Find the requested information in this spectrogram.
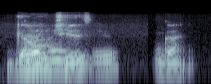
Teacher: Well, talking about reduction of to, long u turns into a schwa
